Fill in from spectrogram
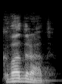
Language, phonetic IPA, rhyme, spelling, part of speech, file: Russian, [kvɐˈdrat], -at, квадрат, noun, Ru-квадрат.ogg
- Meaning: square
